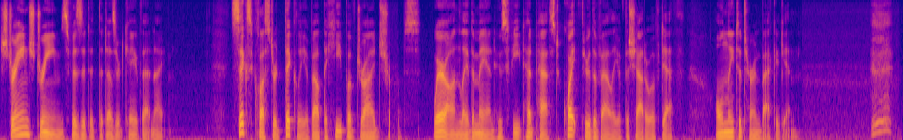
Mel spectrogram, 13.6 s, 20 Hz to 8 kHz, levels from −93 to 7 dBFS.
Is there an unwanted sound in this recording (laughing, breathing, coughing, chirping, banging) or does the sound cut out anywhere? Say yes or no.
yes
